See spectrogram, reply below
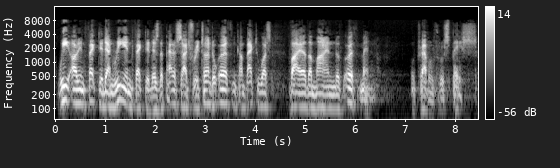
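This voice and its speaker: An actor playing a proud, formal alien male scientist in a 1950s radio drama, with measured, precise diction. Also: lowish voice, fairly bright tone, husky, heavily acted. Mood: grave. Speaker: alien doctor in a radio play. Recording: dull vintage radio recording.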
